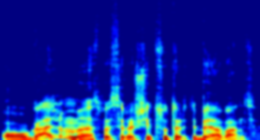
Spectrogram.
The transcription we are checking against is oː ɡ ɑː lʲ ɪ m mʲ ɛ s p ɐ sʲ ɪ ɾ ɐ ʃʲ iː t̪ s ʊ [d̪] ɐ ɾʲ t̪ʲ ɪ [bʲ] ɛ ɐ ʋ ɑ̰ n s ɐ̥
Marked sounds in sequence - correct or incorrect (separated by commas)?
incorrect, correct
